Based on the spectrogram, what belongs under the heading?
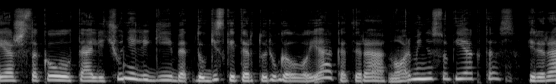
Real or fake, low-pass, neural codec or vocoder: real; 14.4 kHz; none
